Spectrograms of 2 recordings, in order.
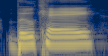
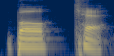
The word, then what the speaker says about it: bokeh: There's plenty of mispronunciations like bouquet, bokeh. It's supposed to be, from what I gather, bokeh. Bokeh. You guys can correct me on that, but because everyone knows like the whole GIF.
